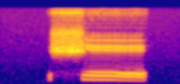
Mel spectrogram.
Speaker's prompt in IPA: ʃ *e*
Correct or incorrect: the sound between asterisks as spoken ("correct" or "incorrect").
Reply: correct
